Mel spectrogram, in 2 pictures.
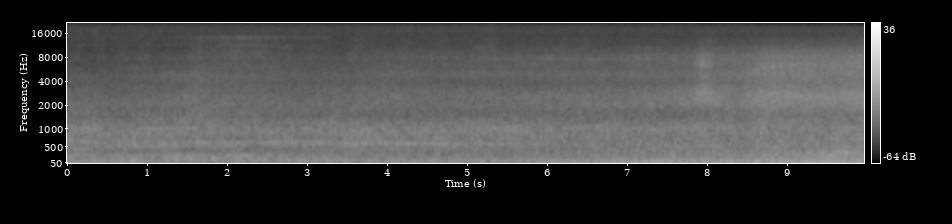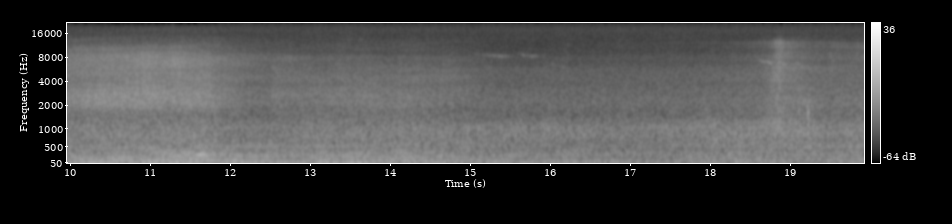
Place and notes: Berlin Wall of Sound, Erich-Keller-Bruecke over Teltowkanal and highway 080909
Germany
